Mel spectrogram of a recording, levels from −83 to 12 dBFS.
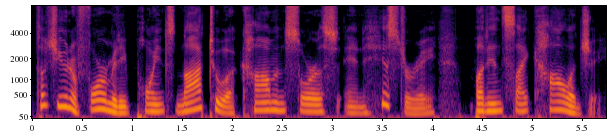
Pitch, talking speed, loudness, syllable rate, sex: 150 Hz, 135 wpm, -18 LUFS, 4.6 syllables/s, male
